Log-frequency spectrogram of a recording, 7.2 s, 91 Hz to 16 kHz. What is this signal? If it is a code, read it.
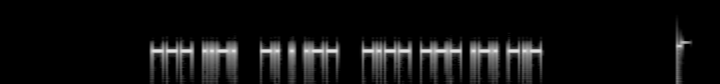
Morse code, heard as a keyed tone, about 33 wpm, 700 Hz. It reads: OF NEW YORK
